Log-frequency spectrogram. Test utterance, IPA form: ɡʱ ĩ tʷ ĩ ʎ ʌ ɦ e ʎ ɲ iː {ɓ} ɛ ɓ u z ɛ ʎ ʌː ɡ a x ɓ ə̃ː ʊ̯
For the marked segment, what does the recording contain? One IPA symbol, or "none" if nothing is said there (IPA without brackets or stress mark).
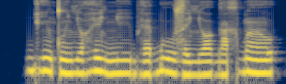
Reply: bʱ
